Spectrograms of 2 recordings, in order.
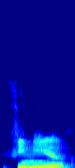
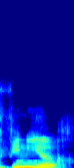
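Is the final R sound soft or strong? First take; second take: soft; strong. First: The final R is soft and light. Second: The final R is strong and harder. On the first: "a lot of these R's are a lot softer" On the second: "I could pronounce it stronger"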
